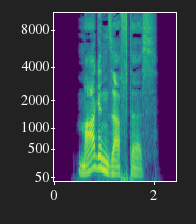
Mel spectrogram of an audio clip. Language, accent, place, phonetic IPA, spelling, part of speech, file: German, Germany, Berlin, [ˈmaːɡn̩ˌzaftəs], Magensaftes, noun, De-Magensaftes.ogg
- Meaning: genitive singular of Magensaft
